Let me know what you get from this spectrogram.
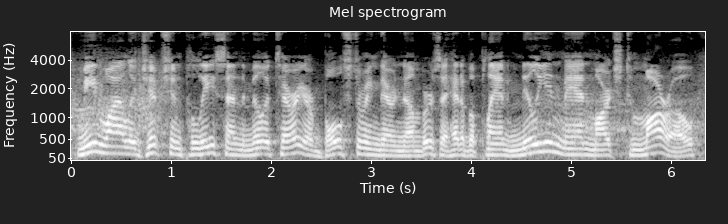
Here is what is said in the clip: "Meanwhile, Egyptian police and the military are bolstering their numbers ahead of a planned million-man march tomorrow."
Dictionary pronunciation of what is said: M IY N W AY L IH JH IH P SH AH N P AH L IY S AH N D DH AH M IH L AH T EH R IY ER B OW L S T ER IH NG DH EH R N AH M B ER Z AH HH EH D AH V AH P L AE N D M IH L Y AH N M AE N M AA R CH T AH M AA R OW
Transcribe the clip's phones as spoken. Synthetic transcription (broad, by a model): M IY N W AY L IH JH IH P SH AH N P AH L IY S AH N DH AH M IH L AH T EH R IY ER B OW L S T ER IH NG DH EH R N AH M B ER Z AH HH EH D AH V AH P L AE N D M IH L Y AH N M AE N M AA R CH T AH M AA R OW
